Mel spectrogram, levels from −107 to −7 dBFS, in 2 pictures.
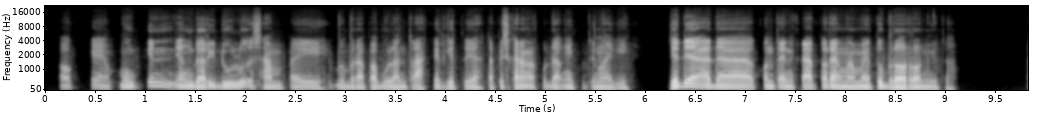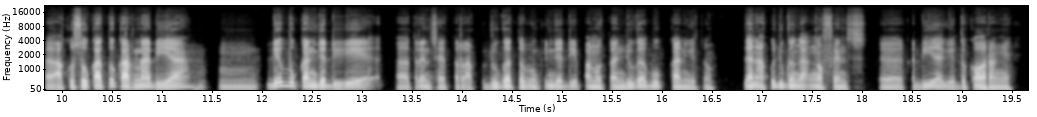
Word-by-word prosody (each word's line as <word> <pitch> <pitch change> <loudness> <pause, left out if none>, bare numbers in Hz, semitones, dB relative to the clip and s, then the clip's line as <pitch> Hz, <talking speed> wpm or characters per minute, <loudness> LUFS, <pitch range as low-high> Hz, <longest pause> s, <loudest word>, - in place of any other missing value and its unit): Oke, 120 -3 -10
mungkin 135 +4 -3
yang 130 0 +1
dari 125 -1 +2
dulu 125 +3 0
sampai 105 -4 -5
beberapa 105 -2 -4
bulan 105 0 -3
terakhir 100 +6 -4
gitu 105 -2 -5
ya, 110 - -2
tapi 130 +3 -6
sekarang 125 0 +1
aku 120 - -17
udah 105 -4 -3
ngikutin 105 0 -7
lagi. 105 +3 -6 0.3
Jadi, 130 +7 +5
ada 115 -4 +3
konten 110 -1 -1
kreator 105 +5 0
yang 110 -3 +3
namanya 105 +2 +1
tuh 130 - +1
Bro 115 -3 +4
Ron 105 -1 +1
gitu. 105 -1 -14 0.8
Eee, 100 - 0
aku 115 +8 +2
suka 140 -4 +7
tuh 170 +6 -2
karena 125 +3 +6
dia, 125 +4 +3 0.3
mmm, 110 +1 -7
dia 145 +8 +3
bukan 145 -8 +4
jadi, 120 -2 +1
eee, 105 -3 -8
trendsetter 110 -2 -4
aku 90 +2 -6
juga 120 +3 +3
atau 115 -2 -1
mungkin 115 +3 -5
jadi 105 -1 -3
panutan 105 -1 -1
juga 120 +4 +2
bukan 110 -3 -1
gitu. 100 +2 -7 0.3
Dan 120 0 +4
aku 115 +5 0
juga 135 -4 +2
enggak 105 0 0
nge-fans, 105 -1 -5
eee, 105 -3 -4
ke - - -11
dia 120 +2 +1
gitu, 100 0 -4
ke 100 - -5
orangnya. 100 -1 +1
110 Hz, 180 wpm, -25 LUFS, 105-125 Hz, 0.8 s, suka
